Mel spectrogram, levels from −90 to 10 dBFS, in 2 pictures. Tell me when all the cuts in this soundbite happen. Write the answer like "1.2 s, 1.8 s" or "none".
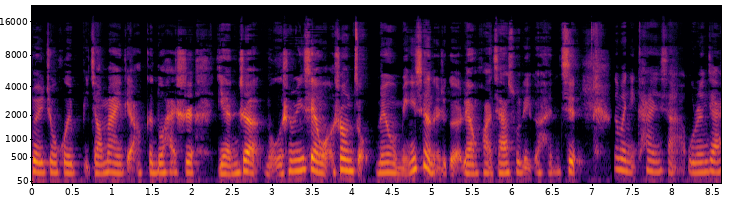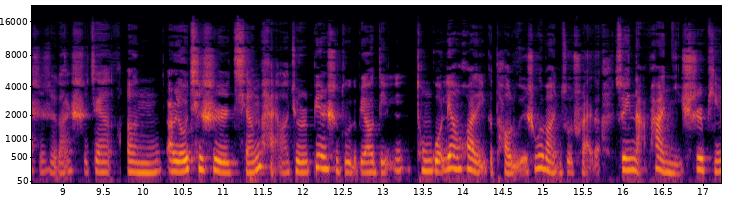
7.2 s, 9.7 s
